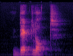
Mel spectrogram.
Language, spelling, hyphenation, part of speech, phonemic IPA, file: Dutch, deklat, dek‧lat, noun, /ˈdɛk.lɑt/, Nl-deklat.ogg
- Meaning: 1. a cover strip (top strip used to cover something) 2. a crossbar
